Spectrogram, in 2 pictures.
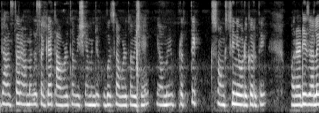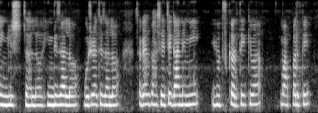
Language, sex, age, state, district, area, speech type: Marathi, female, 18-30, Maharashtra, Wardha, rural, spontaneous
